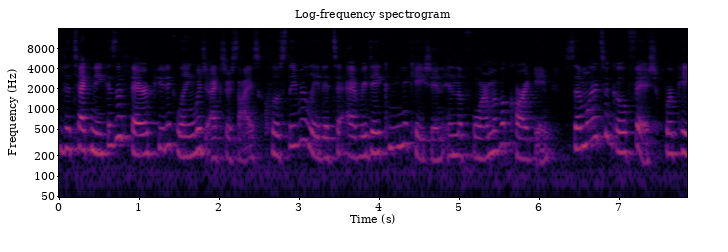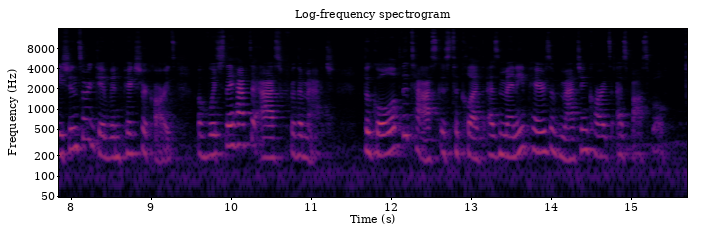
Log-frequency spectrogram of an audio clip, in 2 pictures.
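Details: Adult woman narrating; normal fluent speech.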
